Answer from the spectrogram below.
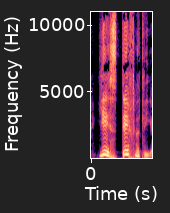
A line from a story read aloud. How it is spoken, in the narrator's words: I shouted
